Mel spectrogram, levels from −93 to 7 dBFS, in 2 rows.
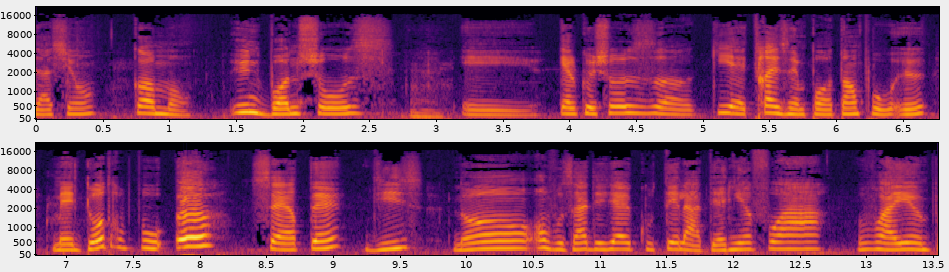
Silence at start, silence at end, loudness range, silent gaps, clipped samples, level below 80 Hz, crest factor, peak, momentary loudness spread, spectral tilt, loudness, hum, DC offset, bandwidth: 0 s; 0 s; 5 LU; none; under 0.1%; -46 dBFS; 16 dB; 0 dBFS; 13 LU; -5 dB/octave; -15 LUFS; none; under 0.1%; 17 kHz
